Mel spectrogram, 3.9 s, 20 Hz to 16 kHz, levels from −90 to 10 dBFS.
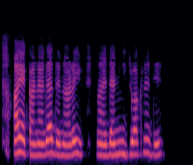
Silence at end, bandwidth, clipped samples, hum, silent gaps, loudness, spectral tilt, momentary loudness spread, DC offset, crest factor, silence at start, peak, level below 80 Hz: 0.65 s; 6.6 kHz; under 0.1%; none; 1.83-1.92 s; -28 LUFS; -4.5 dB/octave; 9 LU; under 0.1%; 18 dB; 0.05 s; -10 dBFS; -86 dBFS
